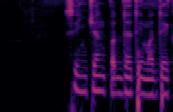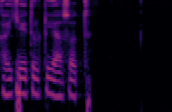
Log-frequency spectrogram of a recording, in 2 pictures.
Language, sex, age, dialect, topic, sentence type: Marathi, male, 46-50, Southern Konkan, agriculture, question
